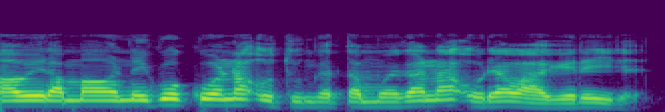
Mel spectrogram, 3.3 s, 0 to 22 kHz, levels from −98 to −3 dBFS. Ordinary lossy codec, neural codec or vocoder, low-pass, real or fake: none; none; 7.2 kHz; real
